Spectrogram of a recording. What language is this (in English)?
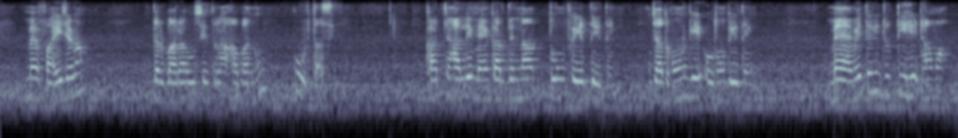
Punjabi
